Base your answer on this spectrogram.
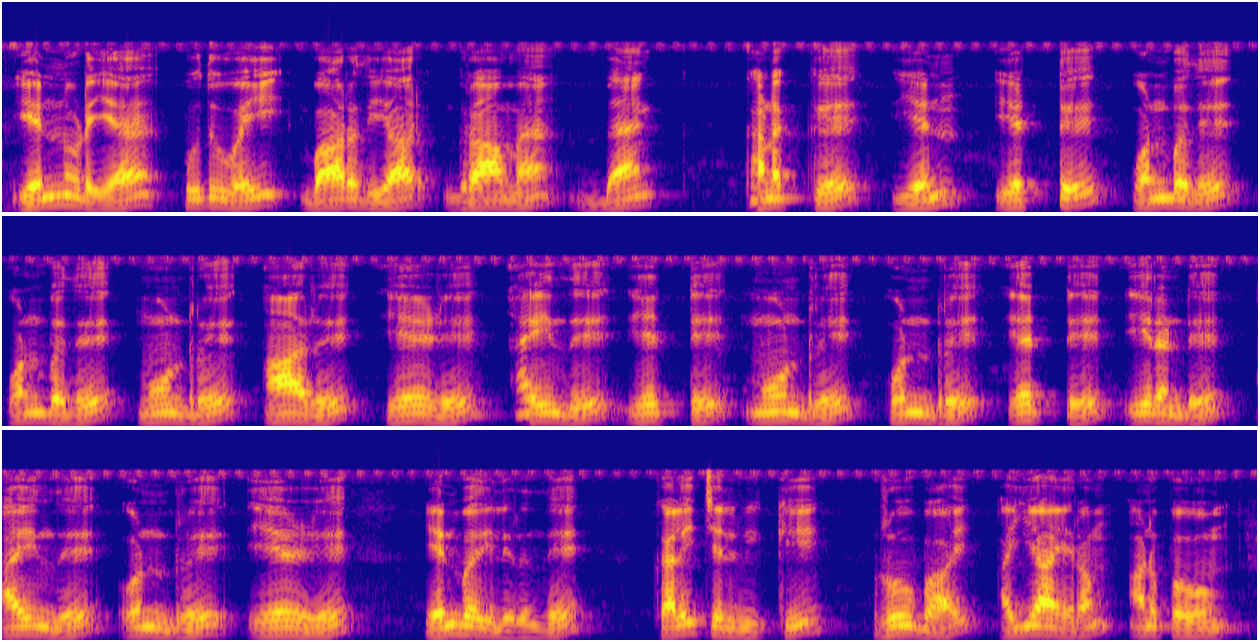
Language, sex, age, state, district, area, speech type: Tamil, male, 30-45, Tamil Nadu, Mayiladuthurai, rural, read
